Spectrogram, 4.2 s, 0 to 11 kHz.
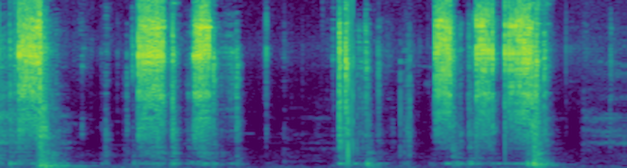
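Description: A hand ratchet loosens 13 millimeter bolts on a Roxor fuel filter, giving short bursts of rapid clicking close by, separated by brief pauses, with metallic rattles between strokes.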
